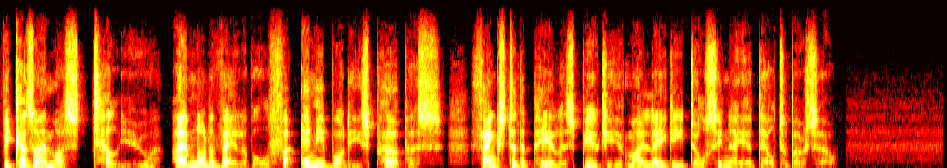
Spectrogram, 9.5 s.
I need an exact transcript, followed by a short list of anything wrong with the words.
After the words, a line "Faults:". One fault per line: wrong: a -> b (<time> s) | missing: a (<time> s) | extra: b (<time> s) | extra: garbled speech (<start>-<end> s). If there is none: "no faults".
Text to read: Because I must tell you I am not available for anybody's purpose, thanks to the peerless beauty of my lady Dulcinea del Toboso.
Because I must tell you I am not available for anybody's purpose, thanks to the peerless beauty of my lady Dulcinea del Toboso.
Faults:
no faults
